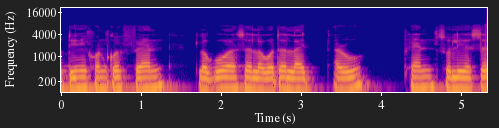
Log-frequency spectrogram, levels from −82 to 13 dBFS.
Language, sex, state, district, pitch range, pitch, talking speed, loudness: Assamese, male, Assam, Sonitpur, 130-140 Hz, 135 Hz, 110 wpm, -13 LUFS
